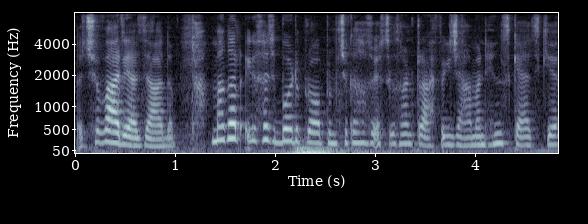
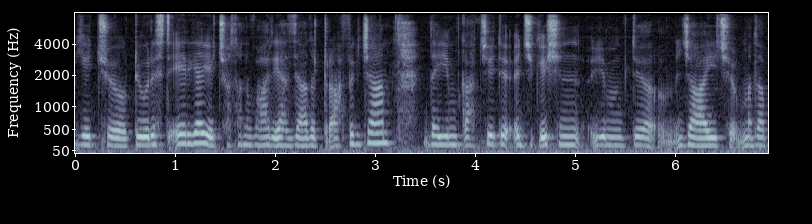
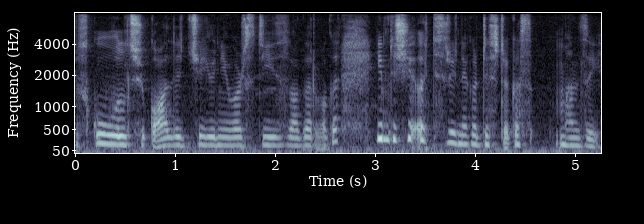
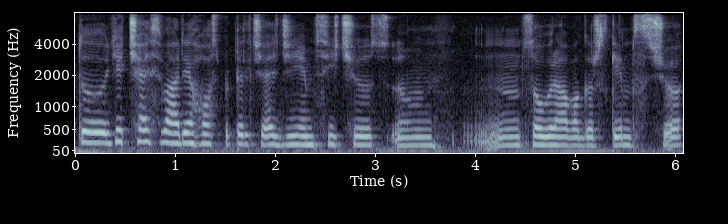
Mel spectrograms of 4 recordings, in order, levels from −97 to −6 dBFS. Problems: constant background noise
